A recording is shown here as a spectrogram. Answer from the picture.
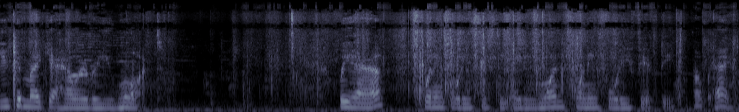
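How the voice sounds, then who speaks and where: Noticeable background noise accompanies a woman whose voice is fairly low in pitch. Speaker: budgeting vlogger. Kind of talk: casual tutorial, cash envelope stuffing. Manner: louder than usual, standing up.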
